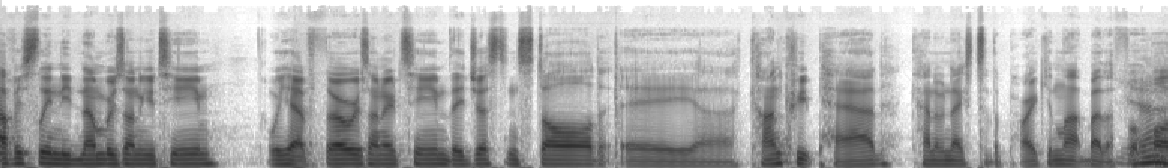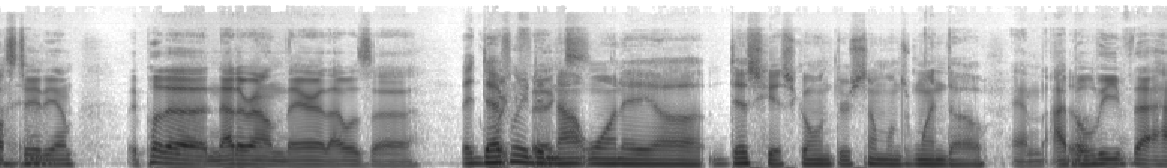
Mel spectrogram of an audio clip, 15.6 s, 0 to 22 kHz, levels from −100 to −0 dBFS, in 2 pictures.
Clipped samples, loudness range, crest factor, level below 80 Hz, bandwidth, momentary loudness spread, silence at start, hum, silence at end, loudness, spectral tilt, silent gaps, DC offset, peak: under 0.1%; 5 LU; 20 dB; -54 dBFS; 15.5 kHz; 12 LU; 0 s; none; 0 s; -24 LUFS; -5.5 dB/octave; none; 0.3%; -4 dBFS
